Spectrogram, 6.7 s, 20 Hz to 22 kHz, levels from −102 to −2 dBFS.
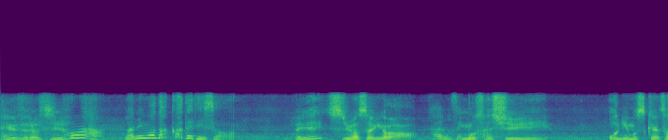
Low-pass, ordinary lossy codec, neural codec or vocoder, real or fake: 7.2 kHz; none; codec, 24 kHz, 0.9 kbps, WavTokenizer, small release; fake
